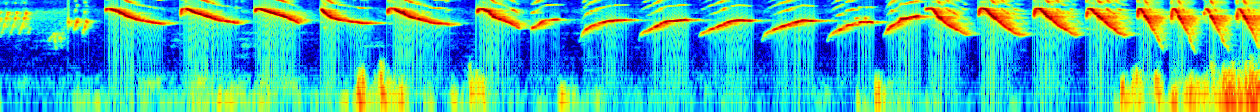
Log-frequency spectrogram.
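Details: Canary in a long rolling song meant to stimulate lazy canaries to sing: a chain of descending whistles turns into rising slurred notes, then into rapid steep downward sweeps, with low knocking noises underneath.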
